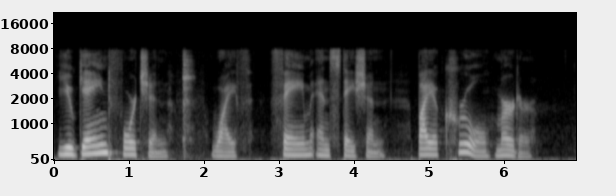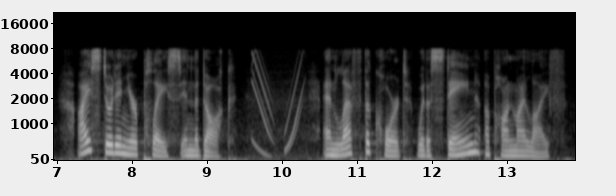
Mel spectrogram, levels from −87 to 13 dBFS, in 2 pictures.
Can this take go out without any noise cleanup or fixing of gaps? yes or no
no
